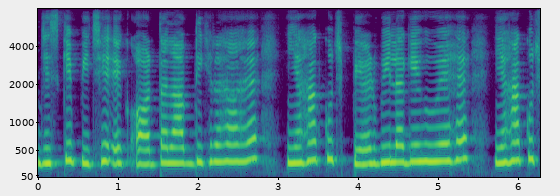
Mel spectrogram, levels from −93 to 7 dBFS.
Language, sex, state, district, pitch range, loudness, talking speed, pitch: Hindi, female, Bihar, Katihar, 275-320 Hz, -13 LUFS, 160 wpm, 295 Hz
